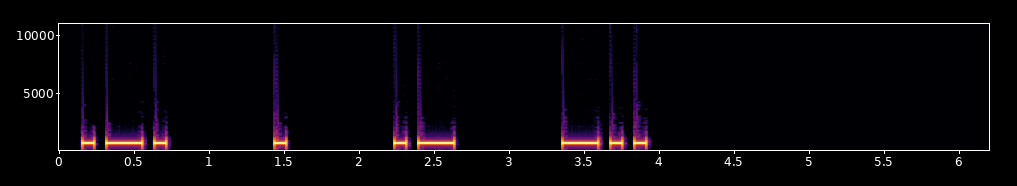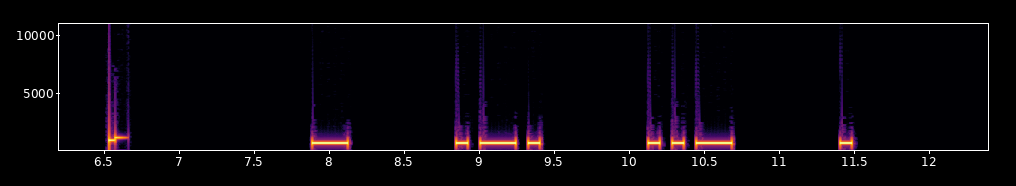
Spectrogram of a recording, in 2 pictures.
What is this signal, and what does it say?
Morse code, heard as a keyed tone, about 15 wpm, spaced as for 9 wpm, 700 Hz. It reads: READ TRUE
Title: 3x Character Spacing - Top 500 Words - 15wpm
